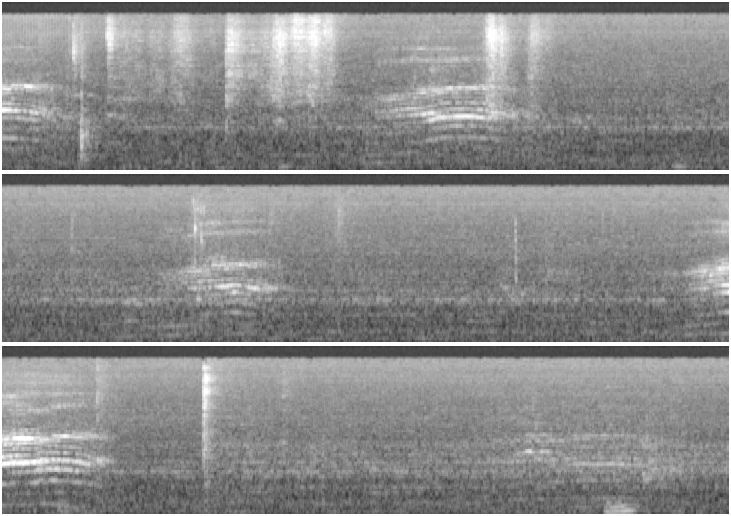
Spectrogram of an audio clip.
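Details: Oriental or Siamese cat giving four separate wavering meows, the third loudest, spaced three to four seconds apart, with occasional clicks and a constant low background hum.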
